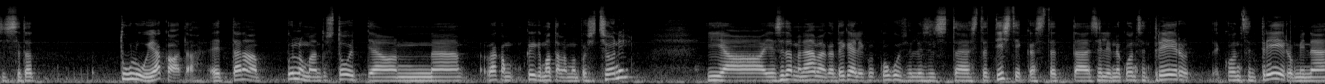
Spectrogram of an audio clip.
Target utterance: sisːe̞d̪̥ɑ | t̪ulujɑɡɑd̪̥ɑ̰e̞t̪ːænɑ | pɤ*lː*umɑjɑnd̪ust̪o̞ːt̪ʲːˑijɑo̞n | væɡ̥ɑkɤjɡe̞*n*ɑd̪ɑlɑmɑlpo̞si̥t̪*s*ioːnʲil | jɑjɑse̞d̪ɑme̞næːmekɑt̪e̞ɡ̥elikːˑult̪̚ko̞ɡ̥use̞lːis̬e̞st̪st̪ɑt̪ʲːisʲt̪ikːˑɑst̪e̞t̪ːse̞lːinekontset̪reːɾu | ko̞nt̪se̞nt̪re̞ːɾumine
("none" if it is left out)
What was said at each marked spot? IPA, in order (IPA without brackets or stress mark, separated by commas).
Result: lː, m, s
